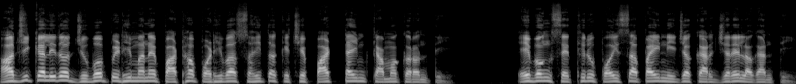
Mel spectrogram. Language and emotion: Odia, neutral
